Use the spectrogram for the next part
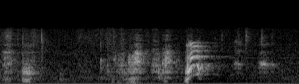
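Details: Female pet puppy protesting in a kitchen at missing her nightly biscuit after misbehaving, with short yelps, then rising harmonic whines building to a strong bark near two seconds, followed by softer whimpers; a person's voice comments.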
